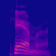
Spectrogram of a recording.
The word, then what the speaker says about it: camera: here camera cam ra camera again I'm dropping the E from this word camera I'm not saying camera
